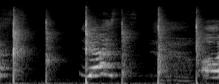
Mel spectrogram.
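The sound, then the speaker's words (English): Six sharp hand claps in a steady, slightly uneven rhythm, each a crisp bright smack, with a voice briefly audible between some of them. “If you're Abby Chatfield, I'm sure you're clapping being like, "Yeah!"”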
